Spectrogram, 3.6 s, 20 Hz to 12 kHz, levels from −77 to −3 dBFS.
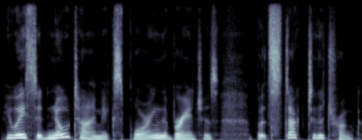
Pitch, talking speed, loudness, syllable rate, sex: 205 Hz, 200 wpm, -18 LUFS, 5.0 syllables/s, female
